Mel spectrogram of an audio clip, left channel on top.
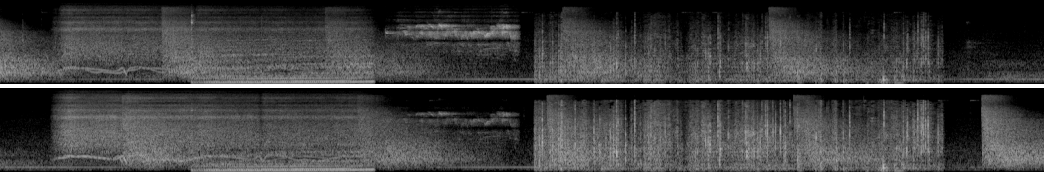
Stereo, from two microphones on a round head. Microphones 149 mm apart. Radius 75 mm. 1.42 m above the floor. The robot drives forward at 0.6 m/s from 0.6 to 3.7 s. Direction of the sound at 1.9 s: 85° left.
